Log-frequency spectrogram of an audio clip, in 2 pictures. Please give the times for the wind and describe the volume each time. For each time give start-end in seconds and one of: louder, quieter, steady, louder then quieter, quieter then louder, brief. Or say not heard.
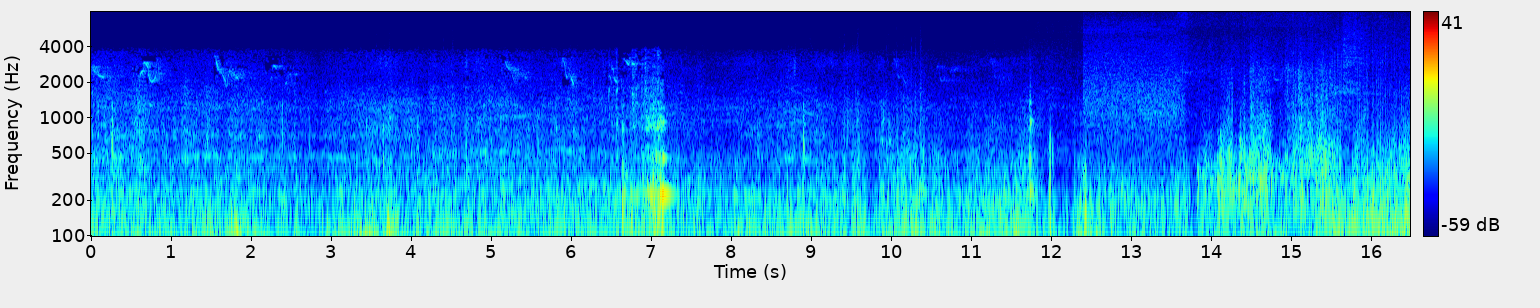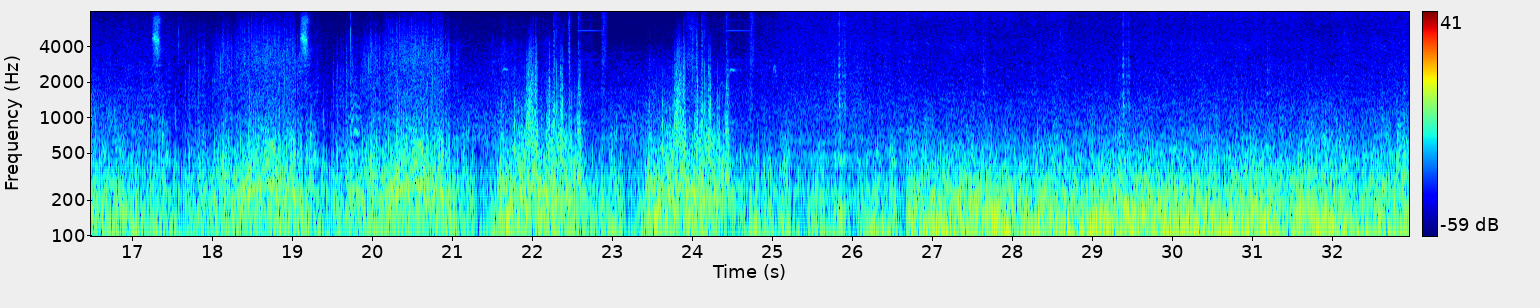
0.0-32.9 louder.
